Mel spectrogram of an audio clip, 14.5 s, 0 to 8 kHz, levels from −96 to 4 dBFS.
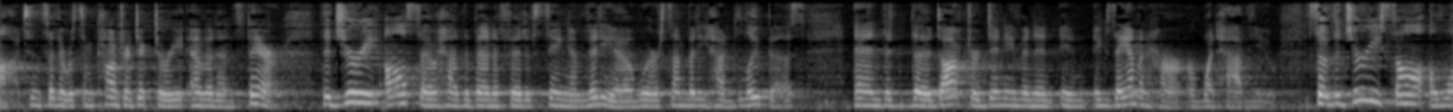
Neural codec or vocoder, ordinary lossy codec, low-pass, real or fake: none; MP3, 32 kbps; 7.2 kHz; real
